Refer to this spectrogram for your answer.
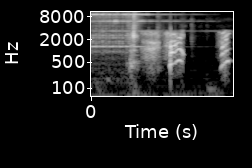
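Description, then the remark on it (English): A telephone rings with a steady electronic tone as a listener's call is connected on radio station KAAM 770 in Texas, heard briefly alongside short bursts of a person's voice at moderate volume. “Before we get to do anything else, or before we want to do anything else, we have one of our most precious listeners on the phone. Let's send her on through.”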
